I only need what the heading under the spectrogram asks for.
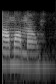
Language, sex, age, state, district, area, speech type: Tamil, female, 18-30, Tamil Nadu, Tiruvarur, rural, conversation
